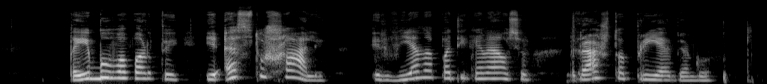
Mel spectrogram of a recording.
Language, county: Lithuanian, Vilnius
